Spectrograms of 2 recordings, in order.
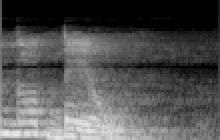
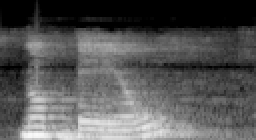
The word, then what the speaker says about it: Nobel: Então, as sílabas a serem circuladas seria o in, de ruim, o bel, de nobel, circuito seria o cui e o condor, o dor, ok?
